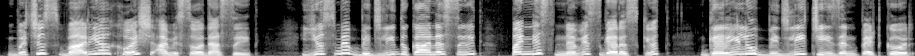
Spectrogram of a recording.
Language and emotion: Kashmiri, happy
